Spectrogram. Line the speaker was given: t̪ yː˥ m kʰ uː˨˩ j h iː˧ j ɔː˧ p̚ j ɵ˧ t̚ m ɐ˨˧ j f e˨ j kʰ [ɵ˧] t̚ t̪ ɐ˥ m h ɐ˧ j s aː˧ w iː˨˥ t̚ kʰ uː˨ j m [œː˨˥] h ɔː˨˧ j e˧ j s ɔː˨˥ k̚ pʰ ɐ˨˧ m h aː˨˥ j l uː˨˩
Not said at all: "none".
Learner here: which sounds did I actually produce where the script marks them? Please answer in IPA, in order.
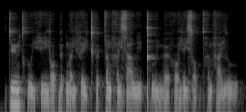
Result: ɵ˧, œː˨˩

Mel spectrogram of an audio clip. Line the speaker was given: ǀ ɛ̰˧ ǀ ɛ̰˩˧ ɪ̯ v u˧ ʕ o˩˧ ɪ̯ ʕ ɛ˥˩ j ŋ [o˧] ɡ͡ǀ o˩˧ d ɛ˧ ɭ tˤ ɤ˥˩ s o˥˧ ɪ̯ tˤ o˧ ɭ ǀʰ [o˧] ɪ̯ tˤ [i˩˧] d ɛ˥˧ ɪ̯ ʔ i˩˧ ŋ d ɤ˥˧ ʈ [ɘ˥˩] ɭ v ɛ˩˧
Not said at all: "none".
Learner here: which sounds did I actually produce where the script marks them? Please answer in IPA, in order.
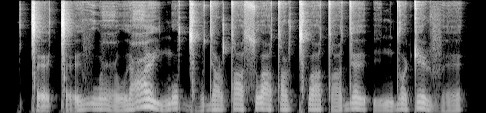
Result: o˧, o˧, i˩˧, e˥˩

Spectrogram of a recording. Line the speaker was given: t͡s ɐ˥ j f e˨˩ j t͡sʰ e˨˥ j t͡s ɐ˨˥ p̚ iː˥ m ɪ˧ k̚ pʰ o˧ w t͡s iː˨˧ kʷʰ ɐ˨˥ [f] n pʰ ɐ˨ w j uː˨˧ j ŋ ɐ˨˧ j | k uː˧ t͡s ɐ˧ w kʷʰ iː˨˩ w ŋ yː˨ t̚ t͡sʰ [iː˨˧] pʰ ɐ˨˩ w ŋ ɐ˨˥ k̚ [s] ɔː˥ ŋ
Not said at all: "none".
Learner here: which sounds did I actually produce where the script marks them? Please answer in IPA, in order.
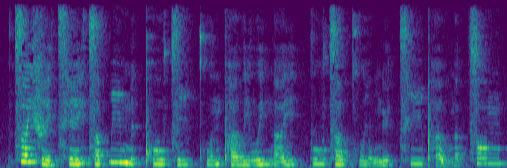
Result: none, iː˧, s

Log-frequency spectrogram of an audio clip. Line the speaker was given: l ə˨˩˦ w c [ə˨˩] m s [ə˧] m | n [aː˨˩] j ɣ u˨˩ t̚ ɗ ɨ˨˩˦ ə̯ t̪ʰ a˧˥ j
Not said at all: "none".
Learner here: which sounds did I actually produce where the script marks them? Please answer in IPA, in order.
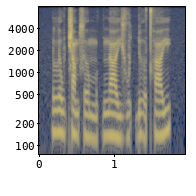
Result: a˨˩, ə˨˩, aː˨˩

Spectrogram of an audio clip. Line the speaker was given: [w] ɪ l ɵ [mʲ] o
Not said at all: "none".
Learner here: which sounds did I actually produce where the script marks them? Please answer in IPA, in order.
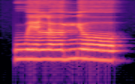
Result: w, mʲ

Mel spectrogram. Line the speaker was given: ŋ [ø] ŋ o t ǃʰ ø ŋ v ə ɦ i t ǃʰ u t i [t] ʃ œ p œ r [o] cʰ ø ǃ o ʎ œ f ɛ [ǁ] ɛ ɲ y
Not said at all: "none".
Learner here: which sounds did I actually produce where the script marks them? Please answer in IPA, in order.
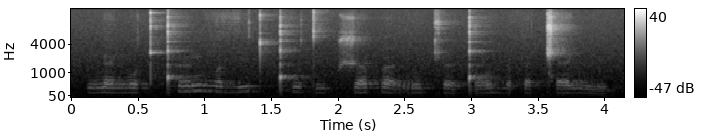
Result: ɛ, p, u, ǁ

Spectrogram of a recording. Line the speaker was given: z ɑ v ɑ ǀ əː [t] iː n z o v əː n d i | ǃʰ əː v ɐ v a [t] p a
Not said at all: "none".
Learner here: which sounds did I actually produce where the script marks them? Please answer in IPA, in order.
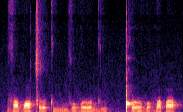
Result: t, none

